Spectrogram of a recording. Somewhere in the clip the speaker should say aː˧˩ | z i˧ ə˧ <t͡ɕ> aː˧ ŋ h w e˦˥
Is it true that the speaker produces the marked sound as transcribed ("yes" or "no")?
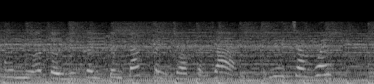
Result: yes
